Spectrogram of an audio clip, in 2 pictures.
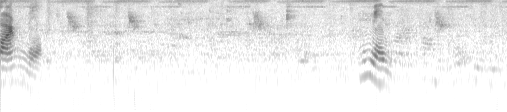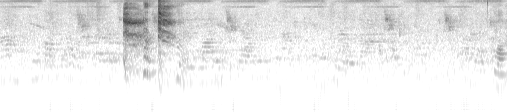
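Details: Cough from a pet bird; owner jokingly wonders if it may be Covid.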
